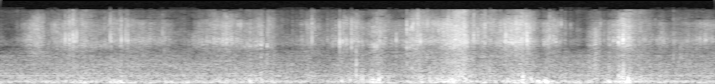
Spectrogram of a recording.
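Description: Fabric rustles as it is handled.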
